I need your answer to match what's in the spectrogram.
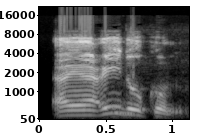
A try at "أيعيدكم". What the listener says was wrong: بتختلسها يعني زي ما أقول كده بتسرقها بتخطفها. هذا مهم جدا وهذا تريده حتى في بعض القراء المشهورين الكبار عنده المشكلة هذه في أسلحتكم ألسنتكم. أيعيدكم أيعيدنا أتعيدنا يخترسنا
